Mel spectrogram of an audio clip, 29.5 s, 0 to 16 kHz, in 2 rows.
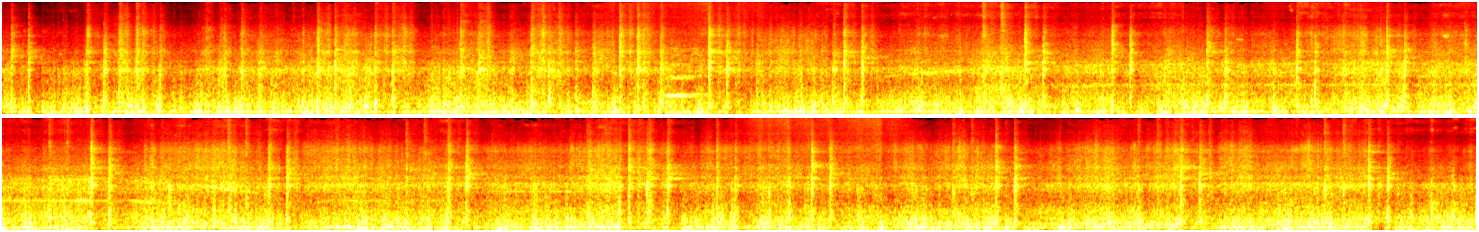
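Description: Class 614 diesel multiple unit running along the line, heard on board: a steady low rumble with wheels clattering over rail joints.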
